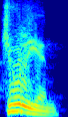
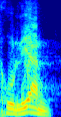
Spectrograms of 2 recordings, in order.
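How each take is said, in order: First: The name is said the English way. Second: The name is said in a non-English way. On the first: The speaker calls it wrong. "But that's the English way" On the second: The speaker calls it right. "make fun of my name the correct way"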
